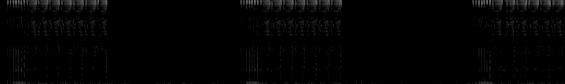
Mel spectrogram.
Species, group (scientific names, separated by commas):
Parnassiana fusca, Orthoptera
